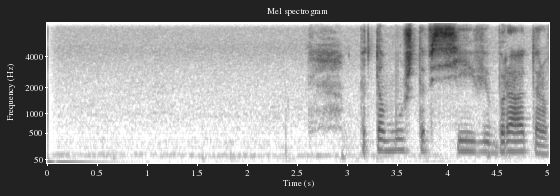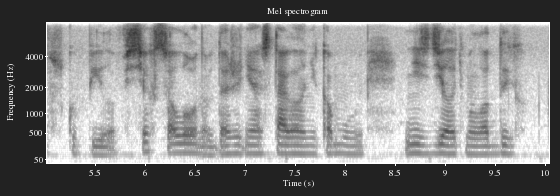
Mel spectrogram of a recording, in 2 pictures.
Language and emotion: Russian, neutral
